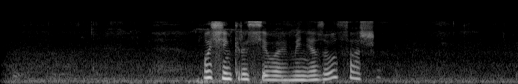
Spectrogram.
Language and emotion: Russian, positive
